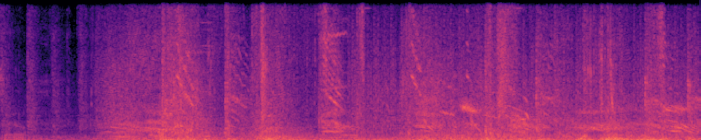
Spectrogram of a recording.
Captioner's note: gunshots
